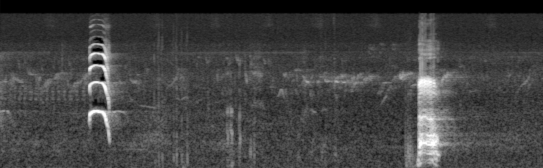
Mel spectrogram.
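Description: A roe deer barks hoarsely nearby.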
